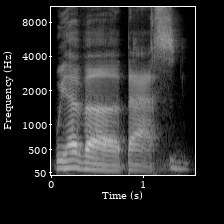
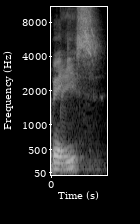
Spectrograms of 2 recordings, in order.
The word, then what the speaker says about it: Base: We have Bass or Base. Right? I actually don't know how to say it. I used to call him Bass, and then he told me it was Base.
